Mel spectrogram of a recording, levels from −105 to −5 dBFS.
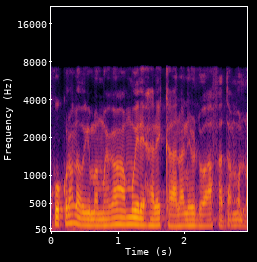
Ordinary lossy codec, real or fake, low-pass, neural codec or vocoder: none; fake; 7.2 kHz; codec, 16 kHz, 4 kbps, X-Codec, HuBERT features, trained on LibriSpeech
